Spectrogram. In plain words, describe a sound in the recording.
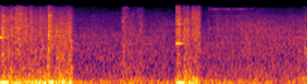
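Bullets strike metal with sharp pings.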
